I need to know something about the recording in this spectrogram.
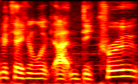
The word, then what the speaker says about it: Die Crew: taking a look at D crew which I believe is now how you pronounce it thank you to those in the last video that told me I was previously pronouncing it die crew and these guys are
